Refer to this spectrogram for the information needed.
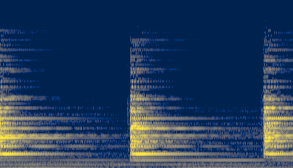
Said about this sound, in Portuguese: Este templo feito de um mármore branco de dois andares, exibindo claramente o sino do sol nascente à frente e um grande sino dourado na parte superior, também com esse símbolo. Então, esse sino começa a tocar.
